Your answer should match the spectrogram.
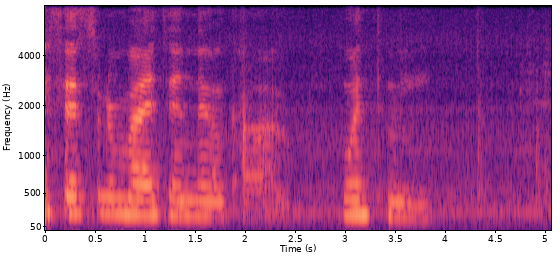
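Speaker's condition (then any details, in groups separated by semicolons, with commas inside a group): Traumatic brain injury; closed head injury, stroke, right-side paralysis, tracheostomy later removed; years of occupational, physical and speech therapy; initially unable to talk, then slowed speech, uses cued speech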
